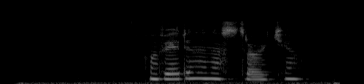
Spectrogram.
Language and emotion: Russian, neutral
